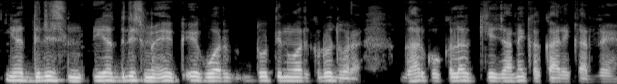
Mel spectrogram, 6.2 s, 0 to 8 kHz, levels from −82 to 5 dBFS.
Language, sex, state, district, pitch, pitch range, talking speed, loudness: Hindi, male, Uttar Pradesh, Etah, 130 Hz, 120-135 Hz, 225 wpm, -15 LUFS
